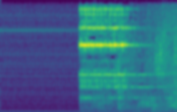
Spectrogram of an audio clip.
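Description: Electric school bell ringing briefly, starting about halfway through and fading out after under a second. Before it, a quiet stretch with a faint low hum.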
